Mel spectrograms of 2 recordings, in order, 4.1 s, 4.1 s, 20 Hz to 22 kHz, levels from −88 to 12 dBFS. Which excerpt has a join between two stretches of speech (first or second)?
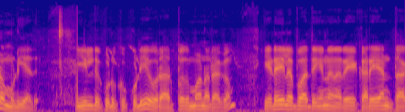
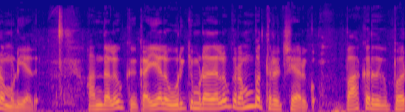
first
